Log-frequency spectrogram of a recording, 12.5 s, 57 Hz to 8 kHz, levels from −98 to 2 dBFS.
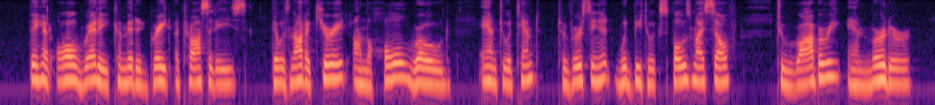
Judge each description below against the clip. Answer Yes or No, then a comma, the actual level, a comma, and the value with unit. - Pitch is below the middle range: No, medium, 170 Hz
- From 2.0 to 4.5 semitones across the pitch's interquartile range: Yes, average, 2.9 semitones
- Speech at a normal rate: Yes, average, 150 wpm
